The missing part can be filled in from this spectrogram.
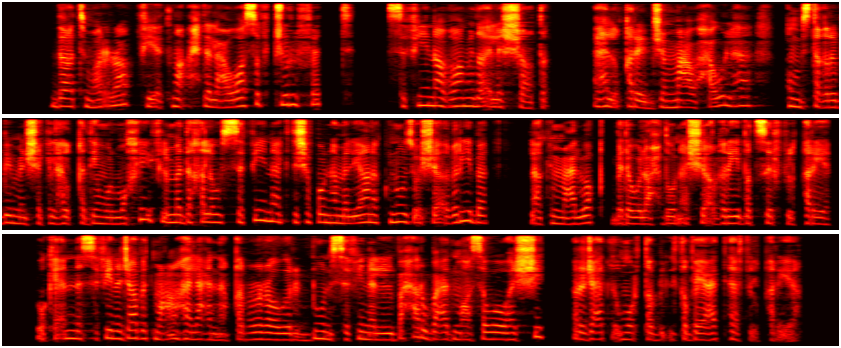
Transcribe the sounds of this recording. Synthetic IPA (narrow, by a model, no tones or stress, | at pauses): ðaːt̪mɑrˤːɑfiʔaθnaːʔɪħd̪alʕɑwɑːsˤɨfd͡ʒʊɾɪfat̪ | sːafiːnaɣɑːmɨd̪ˤɑʔɪlaʃːɑːt̪ˤɨʔ | ʔahlɪlqɑɾjat̪d͡ʒamːaʕaħawlɦa | hʊmːʊst̪aɣɾɪbiːmɪnʃaklɦalqɑd̪iːmwɪlmʊxiːflamːad̪axalhɪsːafiːnajɪk̚t̪aʃafuːnhamaljaːnakʊnuːzwʔaʃja̰ːʔɣaɾiːba | laːkɪnmaʕɪlwaqt̪̚bad̪awjlɑːħɨðˤuːnʔaʃja̰ːʔɣaɾiːbat̪sˤiːɾfilqɑɾja | wɪkaʔanːasːafiːnad͡ʒaːbat̪maʕaːɦalaʕnaqɑrˤːɑɾˤawjɾˤʊd̪ːuːnɪsːafiːnalɪlbaħɑɾˤwbaʕd̪masawawhaʃːiː | ɾˤɑd͡ʒaʕat̪ɪlʔʊmuːɾt̪ˤɑbiːʕat̪hafḭlqɑ̰ɾja̰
